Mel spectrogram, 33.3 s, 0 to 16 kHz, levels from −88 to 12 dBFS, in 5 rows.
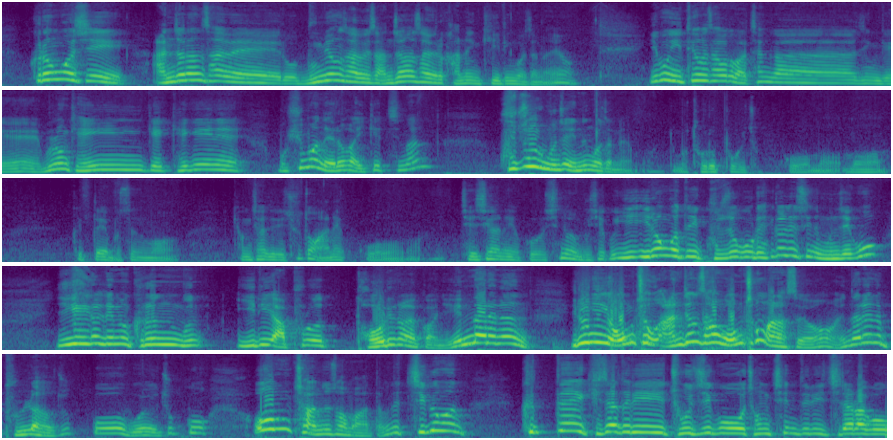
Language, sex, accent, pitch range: Korean, male, native, 160-255 Hz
